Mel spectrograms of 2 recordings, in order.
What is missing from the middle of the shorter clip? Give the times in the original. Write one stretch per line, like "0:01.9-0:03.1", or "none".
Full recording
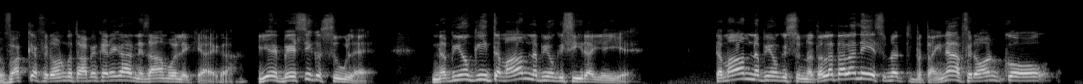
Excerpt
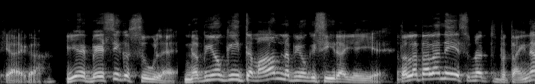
0:03.7-0:04.2
0:06.5-0:08.1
